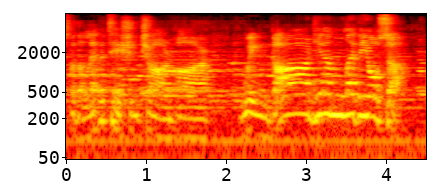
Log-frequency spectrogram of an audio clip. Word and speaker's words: Wingardium Leviosa: The magic words for the levitation charm are Wingardium Leviosa. Be sure to make the gar nice and long.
